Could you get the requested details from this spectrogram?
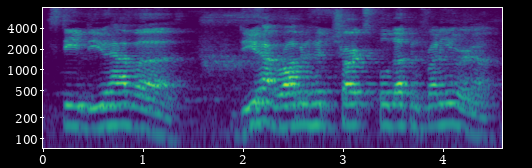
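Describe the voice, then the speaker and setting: Slightly high-pitched and brisk, a man explains things to a group on a conference call, keeping it casual with slang such as "bro" and "bud." The low-quality recording carries heavy reverb and a little hiss or hum.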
